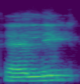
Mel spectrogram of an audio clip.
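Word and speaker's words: phthalic: बोलते हैं इसको ए फैलिक एसिड शैली कैसे लिखते हैं इसमें इसे साइलेंट हैं है लिक्विड ऐसा लिख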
